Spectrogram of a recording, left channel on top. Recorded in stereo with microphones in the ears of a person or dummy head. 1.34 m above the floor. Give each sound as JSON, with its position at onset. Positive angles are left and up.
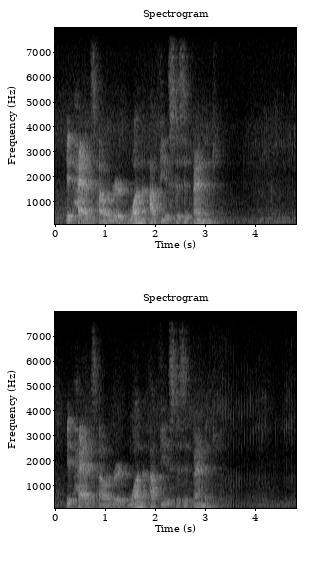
{"t": 0.2, "sound": "a man speaking", "side_deg": 40, "distance_m": 1.2}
